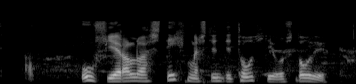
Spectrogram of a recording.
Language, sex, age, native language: Icelandic, male, 20-29, Icelandic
